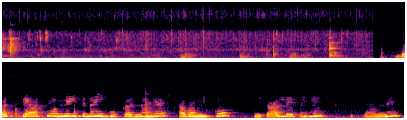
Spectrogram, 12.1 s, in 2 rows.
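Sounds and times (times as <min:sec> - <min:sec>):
vegetables sizzling in oil: 0:00.0 - 0:05.6
wooden spoon scraping and knocking pan: 0:02.1 - 0:05.3.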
